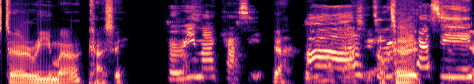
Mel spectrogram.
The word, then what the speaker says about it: Terima kasih: It's a 3 syllables. Terima kasih.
